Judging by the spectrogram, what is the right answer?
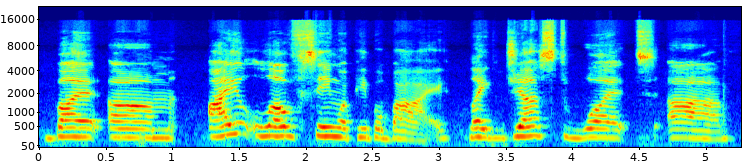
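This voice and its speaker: A woman co-hosting a casual live stream chat from home, chatty and quick to laugh. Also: mid-range voice, sharp tone. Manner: chatty, laughs often, says y'all. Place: home with cats nearby.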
